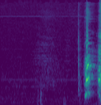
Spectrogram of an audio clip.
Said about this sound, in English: Oh, excuse me. I'm sneezing now as well, aren't I?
